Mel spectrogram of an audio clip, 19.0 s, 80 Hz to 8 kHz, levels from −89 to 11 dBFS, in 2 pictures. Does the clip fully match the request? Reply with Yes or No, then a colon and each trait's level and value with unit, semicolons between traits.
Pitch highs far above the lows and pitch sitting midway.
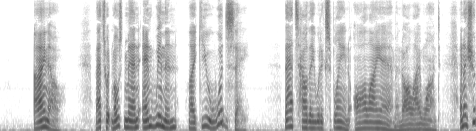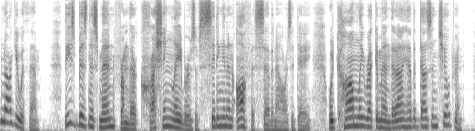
Yes: wide, 7.7 semitones; medium, 155 Hz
